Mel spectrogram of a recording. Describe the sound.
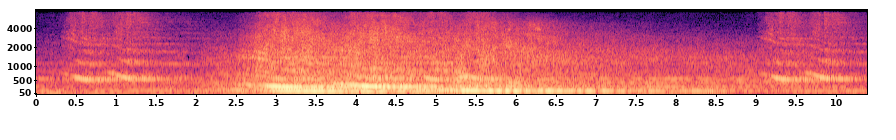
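Race cars roar along a circuit's longest straight at about 280–290 km/h. The loud engine sound swells and sweeps downward in pitch several times as cars pass, then eases off, with more engine whine returning at the end.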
